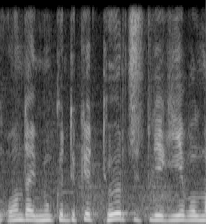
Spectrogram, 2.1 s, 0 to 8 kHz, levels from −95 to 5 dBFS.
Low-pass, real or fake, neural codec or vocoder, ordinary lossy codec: none; real; none; none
